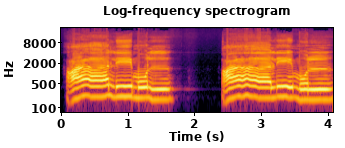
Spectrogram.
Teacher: আ বলা যাবে না বলতে হবে কারণ এখানে আরবিতে হচ্ছে আইন আইনের উচ্চারণটা গলার ভিতর থেকে শক্ত হয়ে আসে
